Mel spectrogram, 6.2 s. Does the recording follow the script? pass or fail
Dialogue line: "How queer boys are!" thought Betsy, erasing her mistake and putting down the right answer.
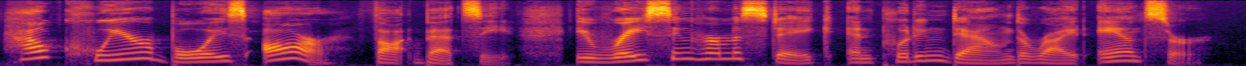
pass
